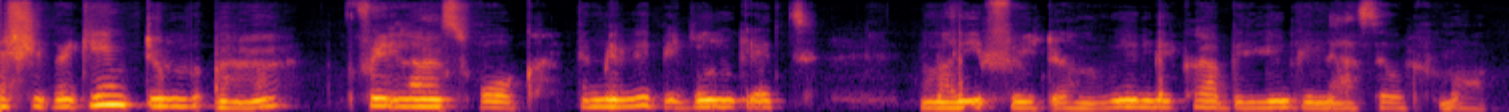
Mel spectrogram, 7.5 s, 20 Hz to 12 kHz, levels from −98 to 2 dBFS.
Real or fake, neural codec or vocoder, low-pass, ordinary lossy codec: fake; codec, 24 kHz, 1.5 kbps, HILCodec; none; none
